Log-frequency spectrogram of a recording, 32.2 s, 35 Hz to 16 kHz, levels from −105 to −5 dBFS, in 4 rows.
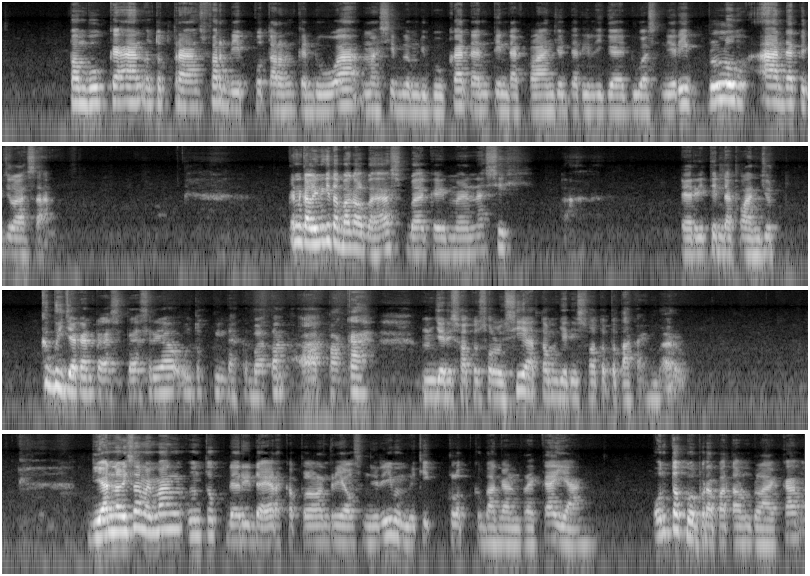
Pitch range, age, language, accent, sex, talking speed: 135-175 Hz, 20-39, Indonesian, native, male, 120 wpm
